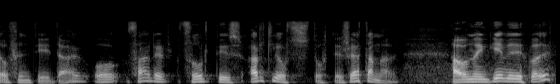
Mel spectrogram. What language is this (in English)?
Icelandic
